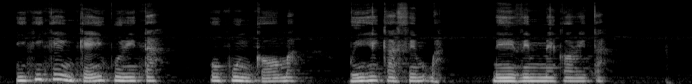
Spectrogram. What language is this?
Igbo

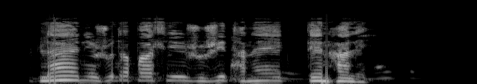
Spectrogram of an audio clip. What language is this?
Gawar-Bati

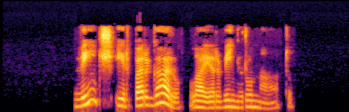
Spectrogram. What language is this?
Latvian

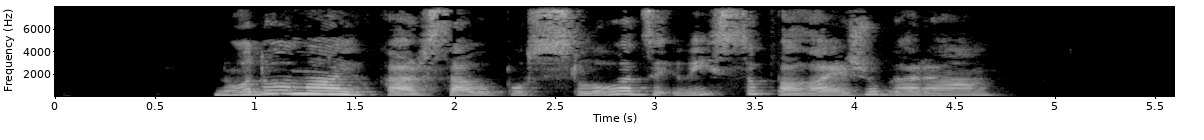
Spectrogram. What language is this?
Latvian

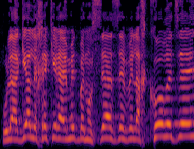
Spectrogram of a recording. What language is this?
Hebrew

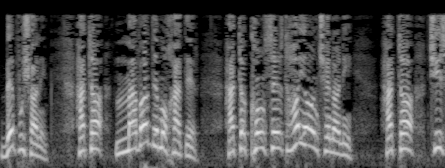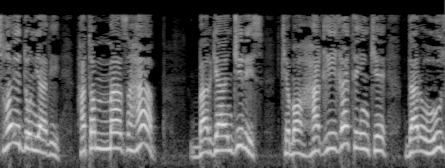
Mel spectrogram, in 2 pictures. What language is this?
Persian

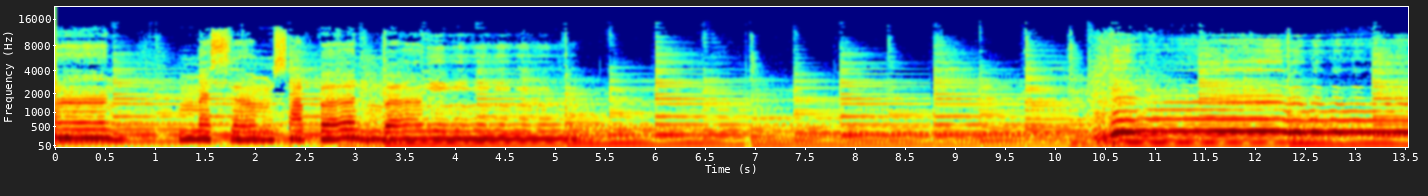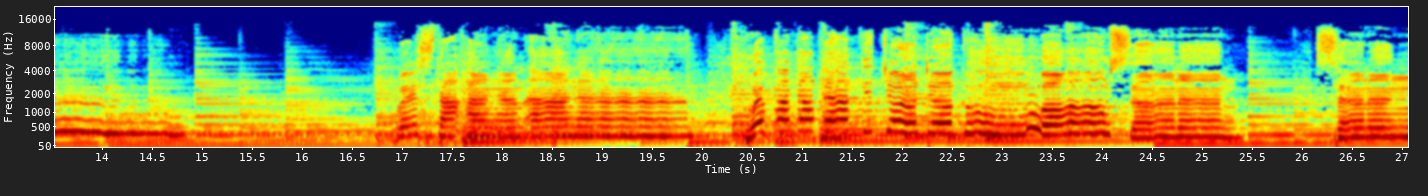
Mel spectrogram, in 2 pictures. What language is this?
Indonesian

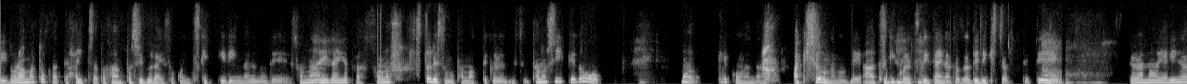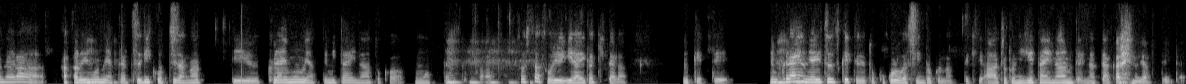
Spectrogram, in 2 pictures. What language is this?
Japanese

